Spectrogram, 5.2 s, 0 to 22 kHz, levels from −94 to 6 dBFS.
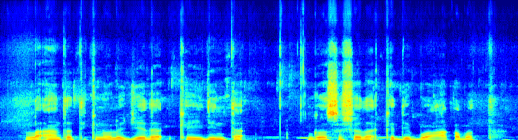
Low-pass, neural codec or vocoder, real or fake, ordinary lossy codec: none; vocoder, 44.1 kHz, 128 mel bands every 256 samples, BigVGAN v2; fake; none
